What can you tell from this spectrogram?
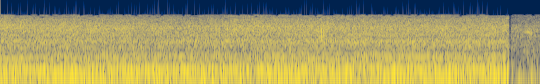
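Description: Water tanker truck's engine running steadily to drive its pump, with the hiss of the high-pressure water jet from the hose on its roof. The sound cuts off abruptly about five seconds in.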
